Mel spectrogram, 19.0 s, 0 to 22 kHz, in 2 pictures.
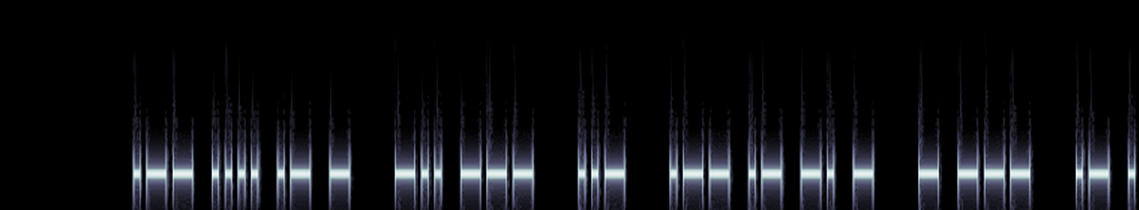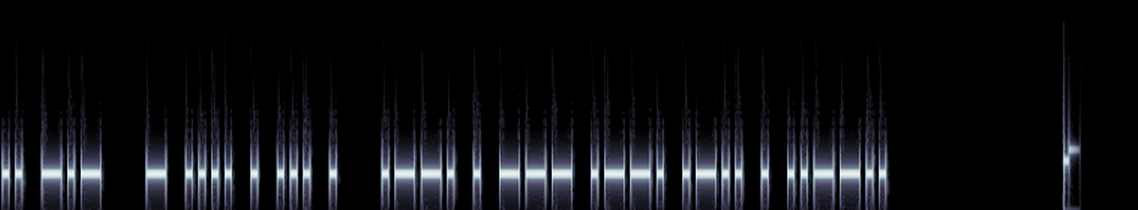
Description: Morse code, heard as a keyed tone, about 22 wpm, 700 Hz. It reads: WHAT DO U WANT TO ASK THESE PEOPLE?
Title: Sentences from Top 200 Words and Abbreviations 22wpm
